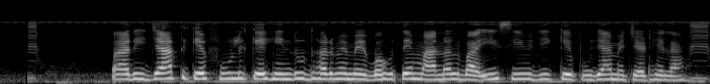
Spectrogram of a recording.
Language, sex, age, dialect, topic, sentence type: Bhojpuri, female, 25-30, Southern / Standard, agriculture, statement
